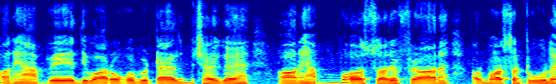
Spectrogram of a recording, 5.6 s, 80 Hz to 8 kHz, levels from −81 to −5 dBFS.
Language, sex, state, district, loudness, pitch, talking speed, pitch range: Hindi, male, Chandigarh, Chandigarh, -16 LUFS, 140 Hz, 205 wpm, 140-145 Hz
